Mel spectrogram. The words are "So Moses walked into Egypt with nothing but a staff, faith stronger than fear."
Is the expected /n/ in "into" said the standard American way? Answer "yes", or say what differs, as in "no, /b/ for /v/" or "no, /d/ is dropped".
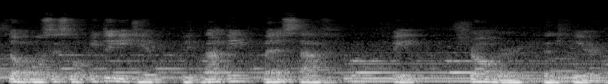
no, /n/ is dropped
